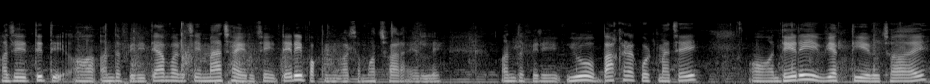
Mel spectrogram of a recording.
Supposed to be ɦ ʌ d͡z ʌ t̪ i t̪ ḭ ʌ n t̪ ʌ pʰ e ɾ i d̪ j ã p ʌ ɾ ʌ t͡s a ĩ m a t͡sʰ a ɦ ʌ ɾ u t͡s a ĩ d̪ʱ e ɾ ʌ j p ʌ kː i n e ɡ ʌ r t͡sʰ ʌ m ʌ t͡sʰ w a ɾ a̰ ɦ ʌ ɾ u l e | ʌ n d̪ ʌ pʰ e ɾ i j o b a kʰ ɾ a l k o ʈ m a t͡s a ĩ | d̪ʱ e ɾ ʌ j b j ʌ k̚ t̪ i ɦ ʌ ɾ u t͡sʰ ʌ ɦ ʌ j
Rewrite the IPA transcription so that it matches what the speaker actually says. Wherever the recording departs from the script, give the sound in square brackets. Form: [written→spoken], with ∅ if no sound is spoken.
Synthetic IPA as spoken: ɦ ʌ d͡z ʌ t̪ [i→e] t̪ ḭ ʌ n t̪ ʌ pʰ e ɾ i [d̪→t̪] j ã [p→b] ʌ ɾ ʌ t͡s a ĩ m a t͡sʰ a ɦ ʌ ɾ u t͡s a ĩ d̪ʱ e ɾ ʌ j p ʌ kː i n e ɡ ʌ r t͡sʰ ʌ m ʌ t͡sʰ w a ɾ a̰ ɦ ʌ ɾ u l e | ʌ n [d̪→t̪] ʌ pʰ e ɾ i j o b a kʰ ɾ a [l→∅] k o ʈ m a t͡s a ĩ | d̪ʱ e ɾ ʌ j b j ʌ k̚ t̪ i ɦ ʌ ɾ u t͡sʰ ʌ ɦ ʌ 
